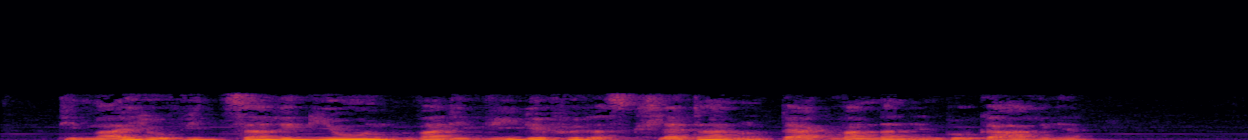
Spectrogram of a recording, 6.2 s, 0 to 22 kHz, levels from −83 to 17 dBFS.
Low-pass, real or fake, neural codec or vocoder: 7.2 kHz; real; none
